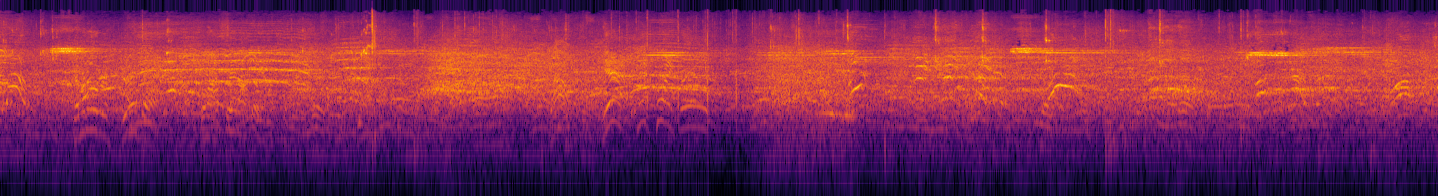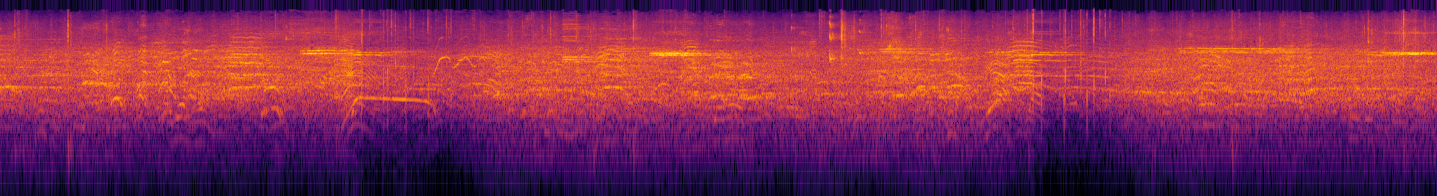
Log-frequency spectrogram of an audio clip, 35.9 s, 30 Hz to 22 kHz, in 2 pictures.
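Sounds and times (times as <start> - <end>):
people chattering and calling: 0.0 - 35.9
voices and shouts: 0.0 - 35.9
sneakers squeaking on court: 27.9 - 29.2.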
